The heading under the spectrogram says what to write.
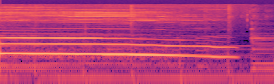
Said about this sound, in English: Then all of a sudden, she heard it again. Howl!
